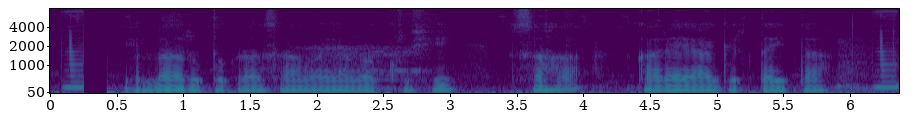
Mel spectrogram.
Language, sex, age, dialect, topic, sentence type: Kannada, male, 18-24, Central, agriculture, question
